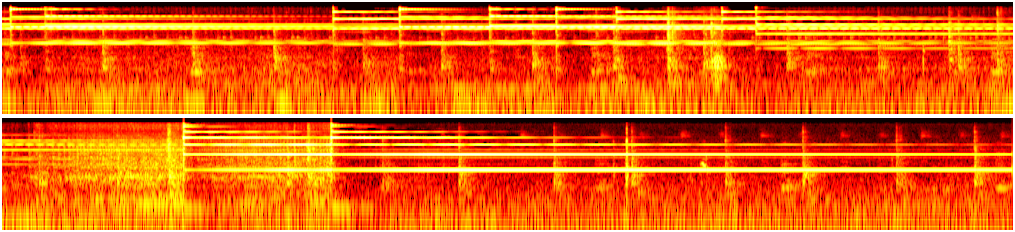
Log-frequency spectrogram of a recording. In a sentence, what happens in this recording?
Bells chiming, a clock ticking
